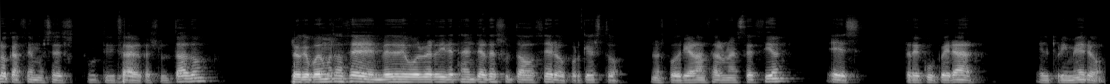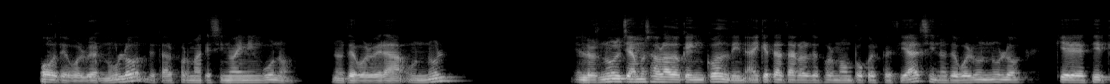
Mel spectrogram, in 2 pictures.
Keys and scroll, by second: 1.4 Return, 2.5 ctrl+z.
